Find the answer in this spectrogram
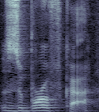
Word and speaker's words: Żubrówka: know what it's like in poland is labeled zubrovka like my polish pronunciation so just a little bit of trivia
